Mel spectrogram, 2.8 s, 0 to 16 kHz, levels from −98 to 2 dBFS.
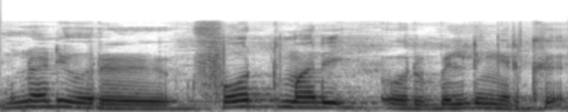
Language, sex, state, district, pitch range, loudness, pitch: Tamil, male, Tamil Nadu, Nilgiris, 130-170 Hz, -15 LUFS, 155 Hz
